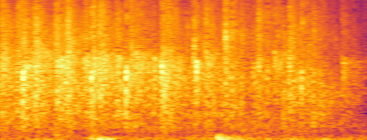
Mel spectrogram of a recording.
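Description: Sustained applause from an audience at a church worship service, a dense crackle of many hands clapping steadily at a fairly loud level throughout, with no voices heard over it.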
